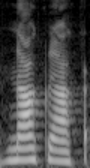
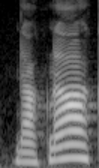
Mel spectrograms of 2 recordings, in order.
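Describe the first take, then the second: First: It is said at normal volume. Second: It is said a little louder.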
